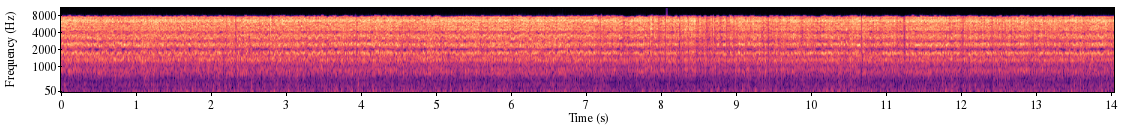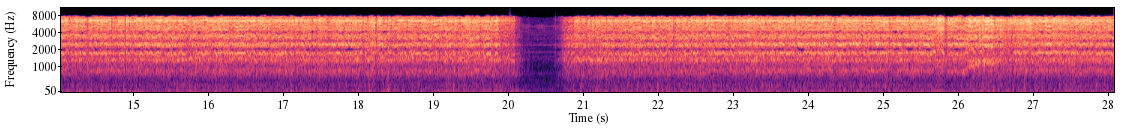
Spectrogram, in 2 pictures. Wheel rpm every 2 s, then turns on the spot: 220, 220, 220, 220, 240, 220, 230, 220, 220, 180, 130, 220, 240, 250.
none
